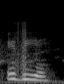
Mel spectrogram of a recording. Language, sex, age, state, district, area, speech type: Santali, female, 45-60, West Bengal, Paschim Bardhaman, rural, spontaneous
